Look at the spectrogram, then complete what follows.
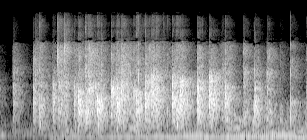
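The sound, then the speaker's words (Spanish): A church audience claps hands for Jesus Christ in a steady, rhythmic beat, loud, with the claps blending into a continuous wash of sound for several seconds. “Palmas a Jesucristo, hermano.”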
